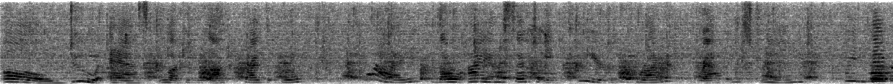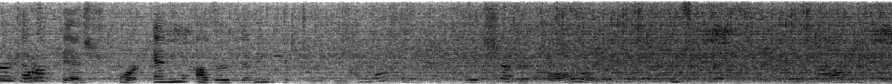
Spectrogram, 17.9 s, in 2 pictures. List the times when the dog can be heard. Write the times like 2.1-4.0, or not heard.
1.0-9.4.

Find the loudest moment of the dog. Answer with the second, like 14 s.
9 s.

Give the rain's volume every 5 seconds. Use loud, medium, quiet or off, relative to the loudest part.
medium, medium, medium, loud.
